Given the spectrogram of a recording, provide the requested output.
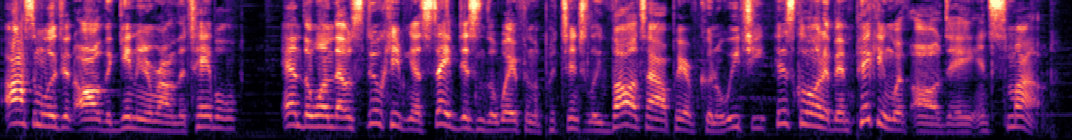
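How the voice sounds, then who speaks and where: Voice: mid-range voice, animated, rapid-fire, faint music behind. A narrator reading a fan fiction story aloud, acting out the dialogue. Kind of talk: scripted story narration with character voices.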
